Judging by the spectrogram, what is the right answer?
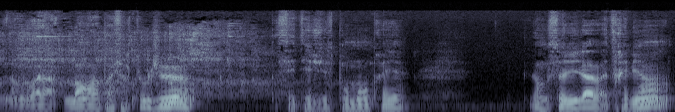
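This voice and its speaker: A man casually reviewing a budget phone at home, talking in a relaxed, rambling way with lots of fillers. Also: low-pitched, unhurried, slight background noise. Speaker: tech reviewer.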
